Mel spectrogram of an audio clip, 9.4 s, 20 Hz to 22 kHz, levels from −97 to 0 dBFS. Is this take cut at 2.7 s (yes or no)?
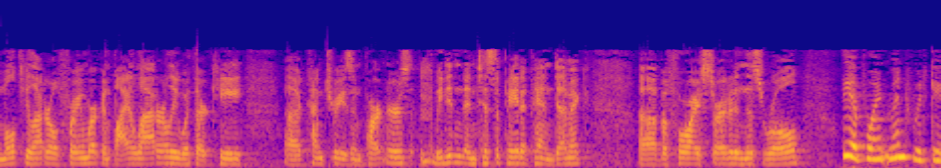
no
